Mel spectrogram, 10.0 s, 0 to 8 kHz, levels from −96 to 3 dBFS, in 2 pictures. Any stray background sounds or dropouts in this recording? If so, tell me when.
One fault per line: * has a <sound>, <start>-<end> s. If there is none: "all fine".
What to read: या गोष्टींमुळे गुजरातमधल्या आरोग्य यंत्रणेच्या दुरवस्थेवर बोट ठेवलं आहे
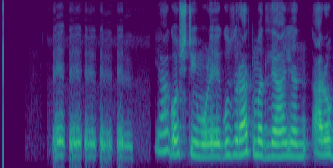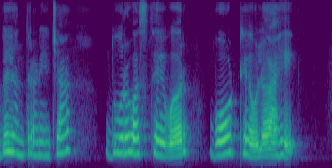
* has a laugh, 0.8-2.0 s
